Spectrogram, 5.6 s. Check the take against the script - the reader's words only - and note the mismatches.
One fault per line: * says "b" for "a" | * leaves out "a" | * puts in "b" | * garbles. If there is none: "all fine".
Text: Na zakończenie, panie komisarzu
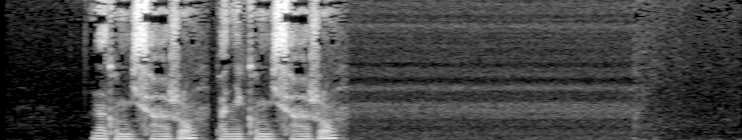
* says "komisarzu" for "zakończenie"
